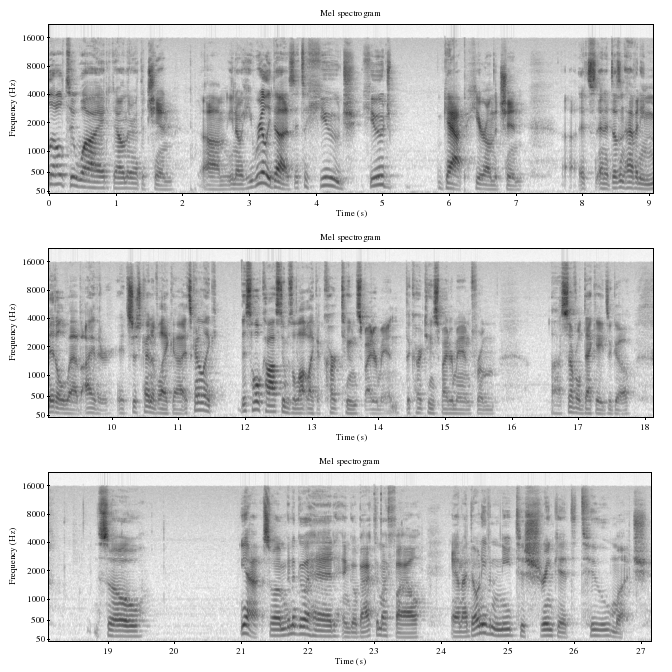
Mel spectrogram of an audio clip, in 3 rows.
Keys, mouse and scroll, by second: 22.6 click, 26.5 a.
